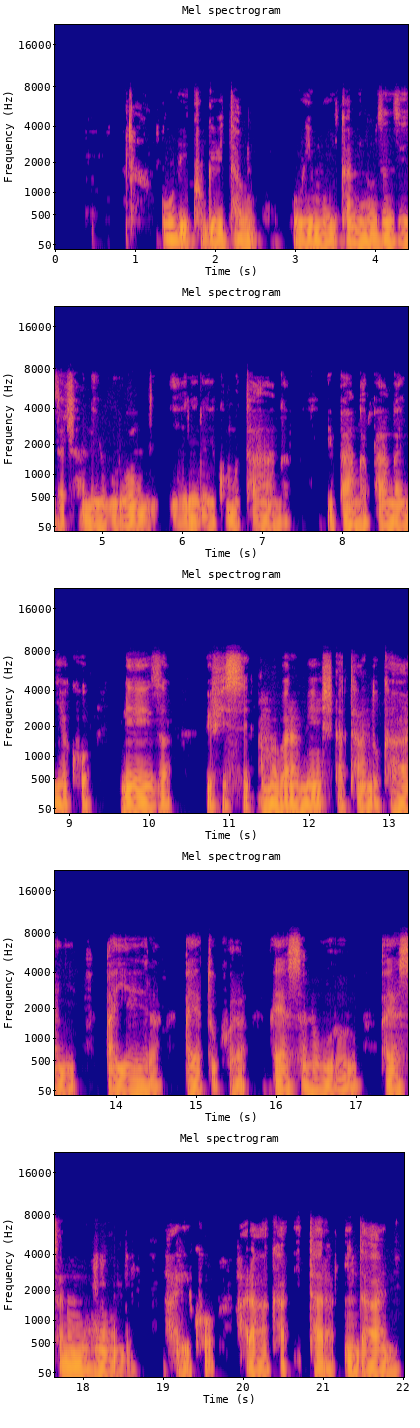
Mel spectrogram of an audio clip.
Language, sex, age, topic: Rundi, male, 18-24, education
